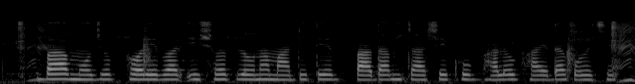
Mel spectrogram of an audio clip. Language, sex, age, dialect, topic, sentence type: Bengali, female, 18-24, Rajbangshi, agriculture, question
